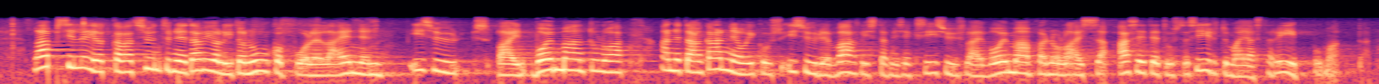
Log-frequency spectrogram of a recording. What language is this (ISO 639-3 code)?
fin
